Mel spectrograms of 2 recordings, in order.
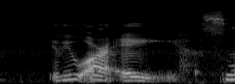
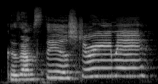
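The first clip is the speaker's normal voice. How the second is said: excited; 10 semitones higher, 11 dB louder than usual. Real, not acted. Loud high exclaim, laugh follows.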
